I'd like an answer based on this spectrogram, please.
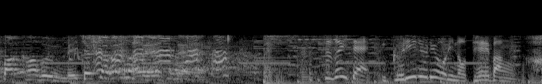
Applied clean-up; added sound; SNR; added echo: none; Alarm + Guitar; 17 dB; none.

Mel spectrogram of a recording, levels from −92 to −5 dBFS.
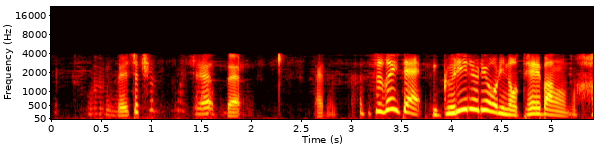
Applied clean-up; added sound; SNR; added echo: neural separator model SepFormer WHAM!.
